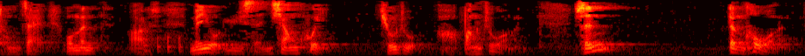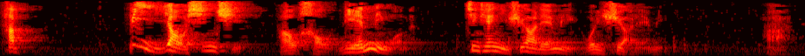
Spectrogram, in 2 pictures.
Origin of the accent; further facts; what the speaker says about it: China; 因为我们中国人都知道自古文人相亲自古就是这样。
